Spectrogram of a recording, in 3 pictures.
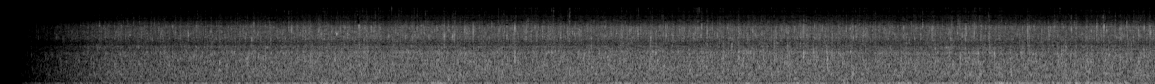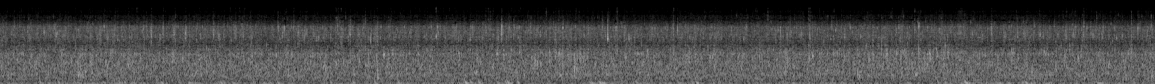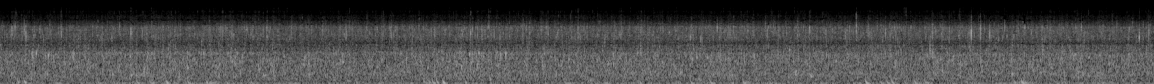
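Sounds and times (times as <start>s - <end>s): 
Gave de Pau river at Gavarnie: 0.2s - 34.6s.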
